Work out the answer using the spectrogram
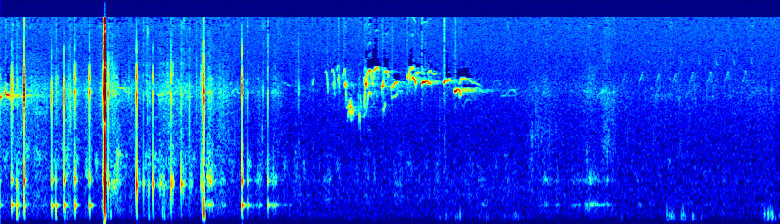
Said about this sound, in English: Was that a magpie? Or was it a rook? If I had to guess, I'd say it was a rook.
